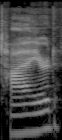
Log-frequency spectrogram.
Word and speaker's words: tired: y in but again knowing that that's there that you should be hearing that and feeling that tired tired may help you pronounce that word more easily once you can say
